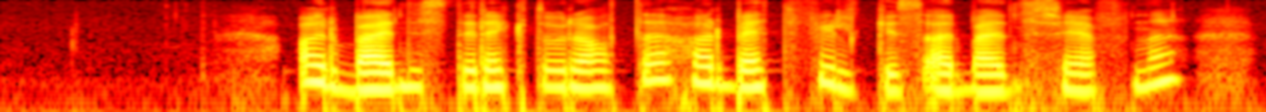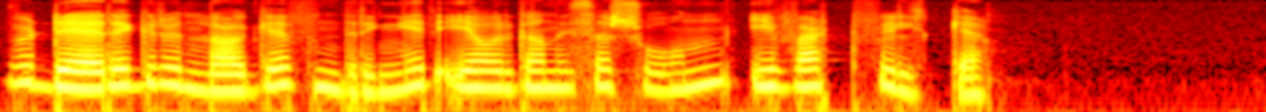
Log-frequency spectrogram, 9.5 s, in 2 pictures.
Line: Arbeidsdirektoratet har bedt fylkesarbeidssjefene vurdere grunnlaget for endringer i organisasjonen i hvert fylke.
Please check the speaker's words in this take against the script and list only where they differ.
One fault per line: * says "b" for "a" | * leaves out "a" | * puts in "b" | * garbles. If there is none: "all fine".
* leaves out "for"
